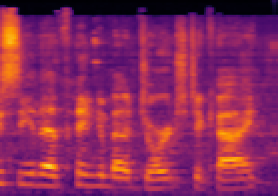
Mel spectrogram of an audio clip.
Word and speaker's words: Takei: Let's see, Takei. His name is Takei. – Takei because it rhymes with gay.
